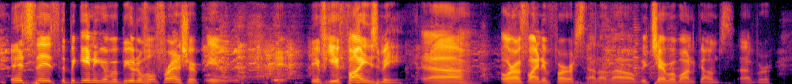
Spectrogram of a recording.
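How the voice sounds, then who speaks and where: Noticeable background noise sits under a man speaking at a medium pitch and moderate pace with lively intonation. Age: 40s. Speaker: comedian. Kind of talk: stand-up.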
